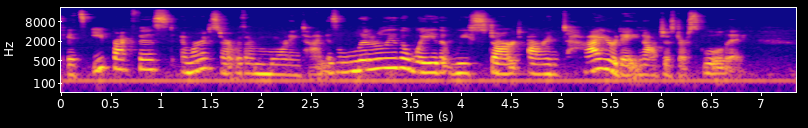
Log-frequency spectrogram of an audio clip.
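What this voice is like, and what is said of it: Very fast, breathless speech. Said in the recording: “I'm talking so fast that I'm like out of breath”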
